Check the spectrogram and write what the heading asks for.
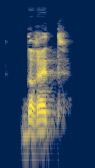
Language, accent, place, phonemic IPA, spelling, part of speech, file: French, France, Lyon, /dʁɛt/, drette, adjective / adverb, LL-Q150 (fra)-drette.wav
- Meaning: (adjective) 1. (North America) form of droit 2. direct; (adverb) directly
